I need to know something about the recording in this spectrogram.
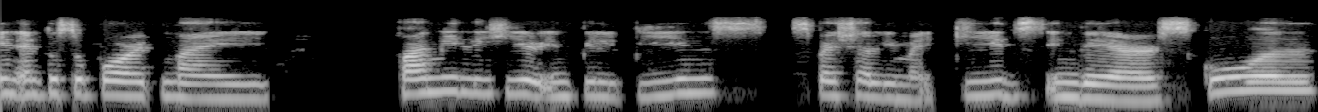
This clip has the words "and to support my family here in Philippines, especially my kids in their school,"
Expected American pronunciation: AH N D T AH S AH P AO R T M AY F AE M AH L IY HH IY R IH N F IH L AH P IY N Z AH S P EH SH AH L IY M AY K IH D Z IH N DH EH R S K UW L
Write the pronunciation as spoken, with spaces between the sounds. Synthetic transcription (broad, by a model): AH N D T AH S AH P AO R T M AY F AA M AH L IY HH IY R IH N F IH L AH P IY N S AH S P EH SH AH L IY M AY K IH D S IH N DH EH R S K UW L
